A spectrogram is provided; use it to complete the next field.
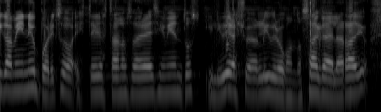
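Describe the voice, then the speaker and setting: A woman with a Uruguayan accent speaks at a medium pitch with ordinary pitch variation. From Uruguay, La Paloma (Rocha). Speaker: writer and journalist. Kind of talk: interview.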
